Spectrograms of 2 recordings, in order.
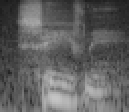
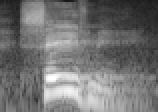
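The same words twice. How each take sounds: First: Softer, whispered echo; whispered plea. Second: Loud, pleading cry; urgent plea. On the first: Preacher echoing David's plea in a whisper. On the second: Preacher voicing David's loud plea for rescue. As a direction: beg to be saved. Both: Acted.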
